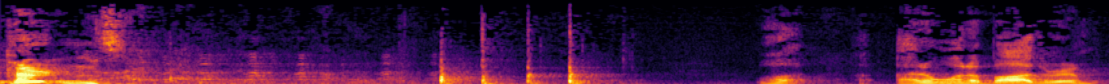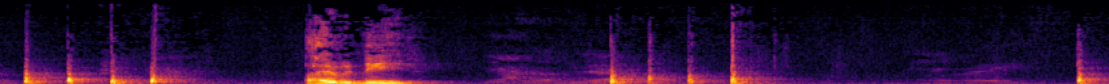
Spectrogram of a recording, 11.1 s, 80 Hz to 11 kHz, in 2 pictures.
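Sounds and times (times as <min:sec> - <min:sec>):
speech: 0:00.0 - 0:00.8, 0:03.8 - 0:05.6, 0:07.1 - 0:07.7
laughter: 0:00.4 - 0:02.4
knocking on a door: 0:02.2 - 0:03.2, 0:05.6 - 0:06.5, 0:08.6 - 0:09.5.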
